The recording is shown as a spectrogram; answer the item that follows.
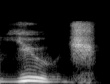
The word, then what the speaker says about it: huge: And your pronunciation of the word huge, there's no silent H in the word huge.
